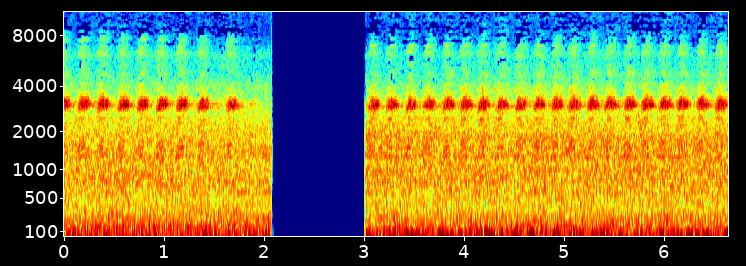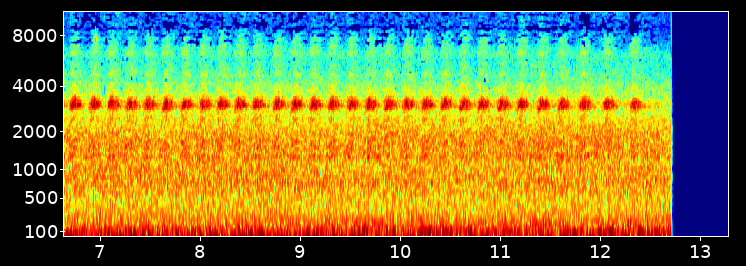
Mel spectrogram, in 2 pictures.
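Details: Japanese tree frogs chorusing at night in a red pepper field beneath the moon, edited for more calling: an unbroken train of quick, sharp, high pulses with a deep background hum, cut by a short gap of silence.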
